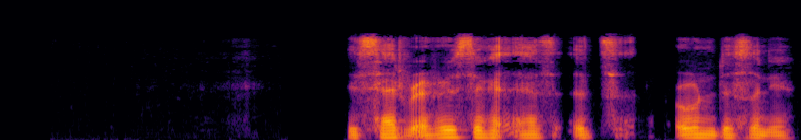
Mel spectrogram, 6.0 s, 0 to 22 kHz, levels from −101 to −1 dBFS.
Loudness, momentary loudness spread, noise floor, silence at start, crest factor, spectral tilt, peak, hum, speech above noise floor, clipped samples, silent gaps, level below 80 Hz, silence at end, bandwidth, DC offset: -26 LUFS; 10 LU; -86 dBFS; 2.6 s; 24 dB; -4.5 dB/octave; -4 dBFS; none; 61 dB; under 0.1%; none; -52 dBFS; 0.1 s; 8.2 kHz; under 0.1%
